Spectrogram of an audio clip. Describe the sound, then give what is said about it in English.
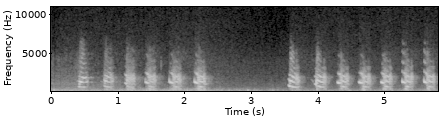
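Two loud bursts of an imitated turkey gobble at a turkey calling competition in Memphis, each a quick rattling string of six or seven throaty pulses, separated by a brief pause. No one talks over it. “The turkey calling competition was held this weekend in Memphis.”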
